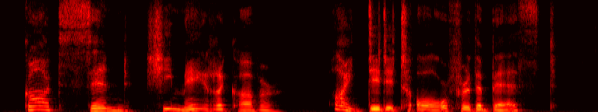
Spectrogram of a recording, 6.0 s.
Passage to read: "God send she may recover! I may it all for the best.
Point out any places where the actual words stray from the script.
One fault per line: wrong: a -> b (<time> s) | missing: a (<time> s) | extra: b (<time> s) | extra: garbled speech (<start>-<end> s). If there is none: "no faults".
wrong: may -> did (3.5 s)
